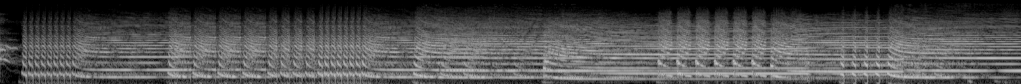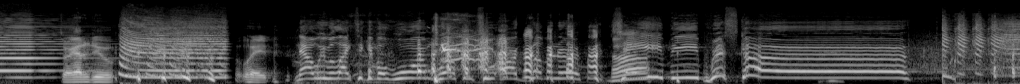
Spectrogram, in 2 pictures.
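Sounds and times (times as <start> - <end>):
air horn blasts played from a soundboard: 0.0 - 12.6
laughter: 9.0 - 17.6, 18.2 - 20.4
speech: 11.0 - 19.4.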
